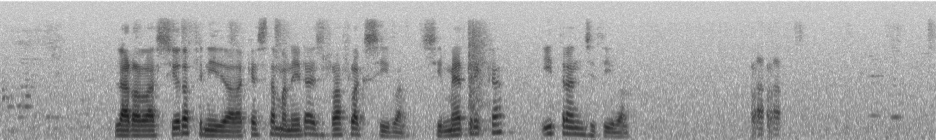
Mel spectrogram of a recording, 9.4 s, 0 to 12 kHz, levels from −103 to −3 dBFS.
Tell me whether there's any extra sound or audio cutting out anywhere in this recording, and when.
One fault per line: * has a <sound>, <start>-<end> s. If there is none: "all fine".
* has a laugh, 7.5-7.8 s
